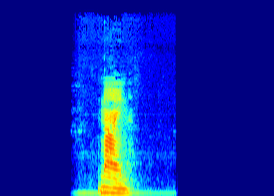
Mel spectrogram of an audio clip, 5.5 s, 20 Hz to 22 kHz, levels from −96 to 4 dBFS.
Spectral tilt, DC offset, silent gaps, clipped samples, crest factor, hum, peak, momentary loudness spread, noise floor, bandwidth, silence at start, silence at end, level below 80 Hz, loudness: -7 dB/octave; under 0.1%; none; under 0.1%; 24 dB; none; -2 dBFS; 21 LU; -55 dBFS; 16 kHz; 1.95 s; 2.85 s; -60 dBFS; -17 LUFS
